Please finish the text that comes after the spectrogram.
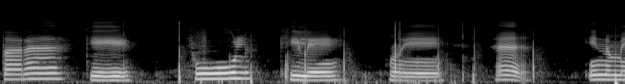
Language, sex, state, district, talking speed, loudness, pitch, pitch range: Hindi, female, Punjab, Fazilka, 65 wpm, -16 LUFS, 205 Hz, 190-255 Hz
